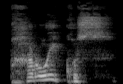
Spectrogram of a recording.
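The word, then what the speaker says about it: πάροικος: 1절 시작할 때도 나그네라는 단어로 시작을 했는데 헬라어로 파로이 그스 이렇게 발음을 합니다 한 나라의 국적을 가지고 있고 타양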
